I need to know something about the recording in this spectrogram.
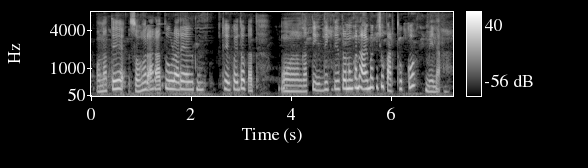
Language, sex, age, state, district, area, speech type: Santali, female, 18-30, West Bengal, Malda, rural, spontaneous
